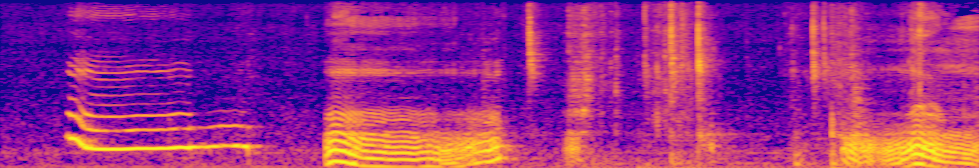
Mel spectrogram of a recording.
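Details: Samoyed vocalizing indoors in a small room: a drawn-out tonal howl with a bright stacked harmonics, then a second wavering, bending howl, followed by scuffling and a softer third moaning howl near the end.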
